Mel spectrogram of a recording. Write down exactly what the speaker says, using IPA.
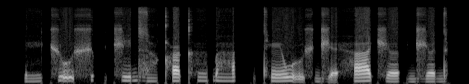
e̤˩˧t͡ʃṵ˥ʃ | t͡ʃi˧˥d͡za̤˧ qʰʏ˧˥kʰə̤˥ɓa̤˥ | tʰẽ˧˥wṵ˧ʃ d͡ʒɛ̰˩ ha˧˥t͡ʃə˩ | d͡ʒə˩d

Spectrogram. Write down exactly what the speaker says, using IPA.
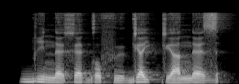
binɛxɛɡo fʉɡʲaj kʲanɛz

